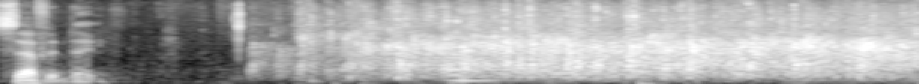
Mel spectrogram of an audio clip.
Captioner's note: audience applause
